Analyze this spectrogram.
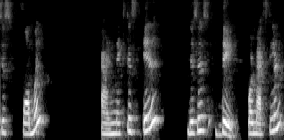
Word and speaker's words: il: The pronunciation is il for he and elle for she.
